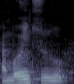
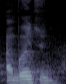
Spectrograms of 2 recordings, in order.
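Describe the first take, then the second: No difference in how they are said.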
